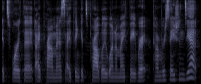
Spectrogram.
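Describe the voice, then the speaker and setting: A woman's voice: low voice, fairly even intonation, fast, a bit bright, clean tone. A woman hosting a podcast in a friendly, chatty way, speaking casually to her listeners. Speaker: podcast host. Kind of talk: casual podcast introduction and chat.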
